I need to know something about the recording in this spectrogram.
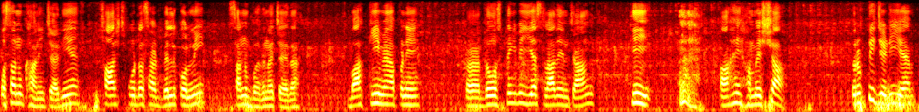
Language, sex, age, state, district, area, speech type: Dogri, male, 18-30, Jammu and Kashmir, Samba, rural, spontaneous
